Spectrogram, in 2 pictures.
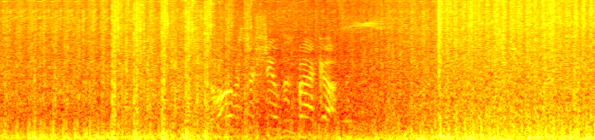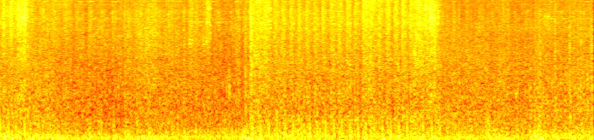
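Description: Rifle gunfire rattles in rapid bursts.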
